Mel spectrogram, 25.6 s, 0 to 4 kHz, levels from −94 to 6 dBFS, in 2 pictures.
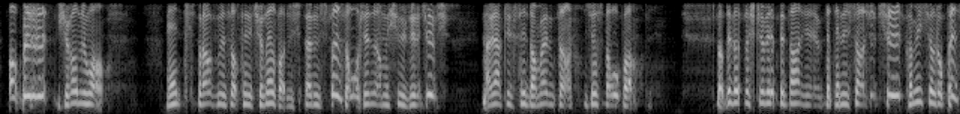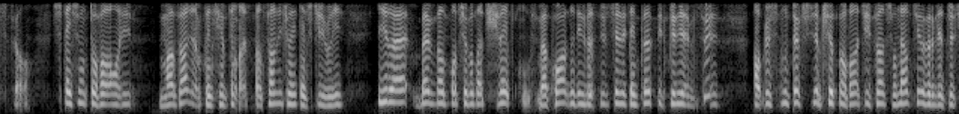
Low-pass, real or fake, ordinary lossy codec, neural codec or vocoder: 3.6 kHz; fake; none; autoencoder, 44.1 kHz, a latent of 192 numbers a frame, MeloTTS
